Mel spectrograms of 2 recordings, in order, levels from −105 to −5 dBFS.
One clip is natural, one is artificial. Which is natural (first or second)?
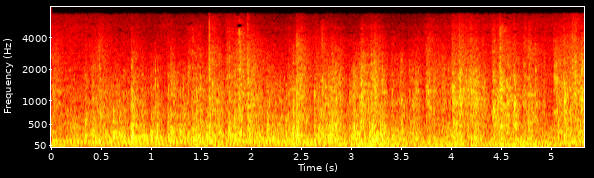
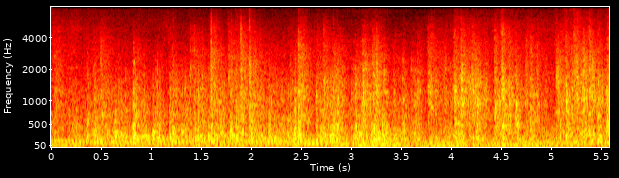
second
